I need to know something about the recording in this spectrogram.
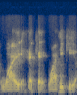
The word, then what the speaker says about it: Waiheke: could spend weeks here I think but uh why hiki Island I've said that I've pronounced that correctly waiheke has a is a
